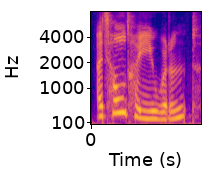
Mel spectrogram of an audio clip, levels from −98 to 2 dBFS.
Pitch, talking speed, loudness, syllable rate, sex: 245 Hz, 270 wpm, -17 LUFS, 5.1 syllables/s, female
